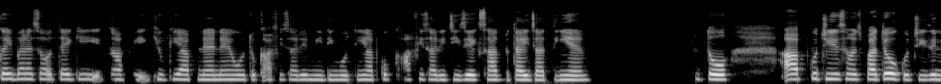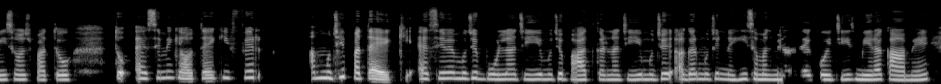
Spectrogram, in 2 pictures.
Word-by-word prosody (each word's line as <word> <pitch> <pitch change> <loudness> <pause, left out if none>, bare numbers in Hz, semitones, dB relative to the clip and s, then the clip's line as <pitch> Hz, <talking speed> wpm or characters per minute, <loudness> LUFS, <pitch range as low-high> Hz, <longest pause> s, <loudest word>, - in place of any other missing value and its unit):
कई 250 0 +4
बार 250 +1 -1
ऐसा 245 0 -3
होता 240 0 -2
है 235 - +2
कि 240 0 -5
काफ़ी 230 -1 -5
क्योंकि 235 0 -3
आप 225 -1 +1
नए 220 0 +2
नए 225 0 0
हो 225 0 +1
तो 220 0 -5
काफ़ी 225 - -7
सारी 220 0 -1
मीटिंग 215 -1 -2
होती 215 0 -3
हैं, 220 - +1
आपको 215 +2 -5
काफ़ी 230 +1 -7
सारी 220 -1 -2
चीज़ें 220 +1 +3
एक 220 - -2
साथ 215 0 +2
बताई 215 -1 +4
जाती 210 0 0
हैं। 210 0 +1 1.2
तो 230 -1 +9 0.6
आप 240 0 +7
कुछ 265 -1 -1
चीजें 250 -1 +4
समझ 240 -1 +1
पाते 235 +1 +6
हो, 255 - +11
कुछ 225 -2 -3
चीजें 220 0 +1
नहीं 220 0 0
समझ 225 0 -2
पाते 215 0 -3
हो। 220 0 +1 0.4
तो - - +1
ऐसे 275 +2 0
में 305 +1 -4
क्या - - -2
होता 135 +2 -1
है 150 - 0
कि 305 - -4
फिर 315 0 -3 0.5
अब 270 - -1
मुझे 300 +3 +3
पता 270 -1 +3
है 115 -1 +6
कि - - -9
ऐसे 265 +2 -2
में 280 - 0
मुझे 270 +1 -1
बोलना 235 0 -1
चाहिए, 230 0 -3
मुझे 235 +2 -2
बात 220 -1 -1
करना 220 -1 -3
चाहिए, 220 +1 -3
मुझे 230 +3 -1
अगर 240 0 -2
मुझे 245 +1 -4
नहीं 235 -1 -2
समझ 230 -2 0
में 220 0 -1
आता 210 - -12
है 215 - -3
कोई 225 -1 +1
चीज़ 230 +1 -4
मेरा 220 +1 +2
काम 205 -1 +2
है, 215 +2 -1
225 Hz, 240 wpm, -19 LUFS, 220-245 Hz, 1.2 s, हो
